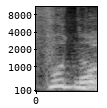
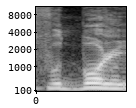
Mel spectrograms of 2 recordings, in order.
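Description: First: "fútbol" said FÚT-bol, stress on the first syllable; "fútbol" stressed on the first syllable, as Spain says it. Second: "fútbol" said fut-BOL, stress on the last syllable; "fútbol" stressed on the last syllable, as Mexico says it; Mexican stress on bol. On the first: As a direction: say "fútbol" the Spanish way, leaning on the U. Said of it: "con acento en la U". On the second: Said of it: "en México no decimos fútbol". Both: Shown as a demonstration.

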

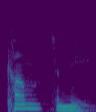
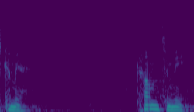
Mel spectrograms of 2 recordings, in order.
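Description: First: Soft, slow, gentle invitation; a gentle voicing of Jesus calling; tender invitation. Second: Softer, hushed call to come; a hushed voicing of Jesus inviting the weary; tender invitation. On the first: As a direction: draw the listener in quietly, slowly. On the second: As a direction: speak it like a gentle, quiet welcome.

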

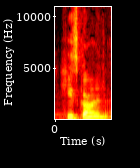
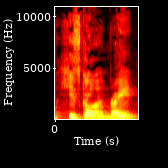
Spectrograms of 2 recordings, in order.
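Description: First: Level, falling, settled reassurance; understated firm reply. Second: Anxious check. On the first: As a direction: son firmly closing the matter. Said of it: "I said firmly". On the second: Father checks driver has left. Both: A narrator's reading.

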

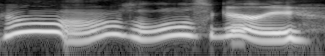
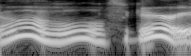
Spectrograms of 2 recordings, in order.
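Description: First: Higher, louder, half-laughing echo of her words; mock scared squeak. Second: Said in the usual way. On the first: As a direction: echo her line in a high, wry squeak. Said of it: "I'm like". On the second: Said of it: "she was like".

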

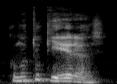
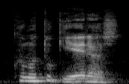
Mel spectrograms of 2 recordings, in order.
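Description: First: Higher, louder, slow eerie repeat; mysterious tone. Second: Eerie, slow submission; mysterious tone. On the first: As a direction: stress tú, strange and knowing. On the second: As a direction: say it as if hiding a secret. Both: A narrator's reading. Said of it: "en un tono misterioso".

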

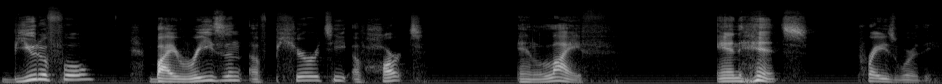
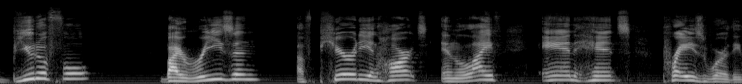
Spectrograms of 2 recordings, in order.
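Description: First: Said in the usual way. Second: Beautiful stressed higher and louder on the second reading; preacher hammering "Beautiful" and "purity" home; repeated with emphasis. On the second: Shown as a demonstration. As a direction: lift and press the definition so it lands. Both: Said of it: "Did you catch that?".

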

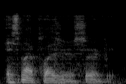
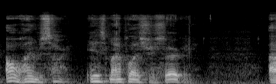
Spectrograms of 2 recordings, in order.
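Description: First: Soft, quiet scripted courtesy; polite staff line. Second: Mock polite staff. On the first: Retold or imitated. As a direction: murmur it like a polite fast-food worker. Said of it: "they say". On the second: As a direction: ham up the forced politeness. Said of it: "Even if you're like".

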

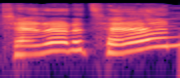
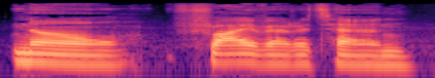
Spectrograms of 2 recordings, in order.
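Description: First: Imitated high, hopeful question; mock-bubbly clerk checking good news; chirpy shop clerk. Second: Low, slow deadpan imitation; mock-gloomy correction, dragged out; glum customer. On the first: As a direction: pitch it way up, delighted. Clerk mishears, delighted. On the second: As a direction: sink down low like a downbeat guy. Voices Mac correcting the clerk.

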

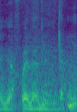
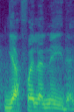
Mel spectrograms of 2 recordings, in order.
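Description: First: Repeated much softer, low and fading; quiet echo. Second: Said in the usual way. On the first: Retold or imitated. Guest echoes his own catchphrase in a soft, low repeat. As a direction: mutter the phrase back to yourself.

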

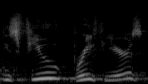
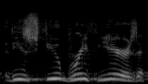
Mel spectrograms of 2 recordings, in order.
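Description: First: These few brief years, each word slow and spaced; slow emphasis. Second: These few brief years, drawn out and deliberate; slow it right down; slow emphasis. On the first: Preacher stressing how short life is, slowly. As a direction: stretch it out, let it land. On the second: Preacher contrasting believers' brief years, slowly. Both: Acted.

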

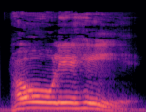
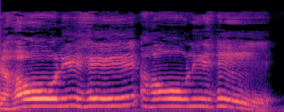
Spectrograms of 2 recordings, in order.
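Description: First: Slow, high, drawn-out order to hold the head; bossy lady. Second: High, loud, slow screeching of the order; mock scream. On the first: Retold or imitated. Imitating a stranger scolding him about his son. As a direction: mimic the pushy lady, stretching each word. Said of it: "the lady looking like". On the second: Imitating a lady screaming at him down the aisle. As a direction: shriek it across the aisle like a nosy stranger. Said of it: "She screaming".

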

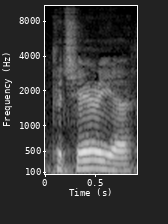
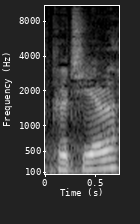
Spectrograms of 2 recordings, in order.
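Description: First: "Kocheria" said ko-CHAIR-ee-a, falling at the end; tentative pronunciation. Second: "Kocheria" said ko-chee-AIR-a, rising questioningly; unsure second attempt. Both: Real, not acted. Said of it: "Something like that".

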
